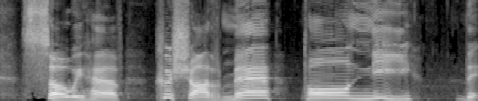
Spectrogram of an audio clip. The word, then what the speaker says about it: ton: And then the next T is the first letter of a word, so it is pronounced, and it's spelled O-N. There is another nasal vowel, ton, But then we have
